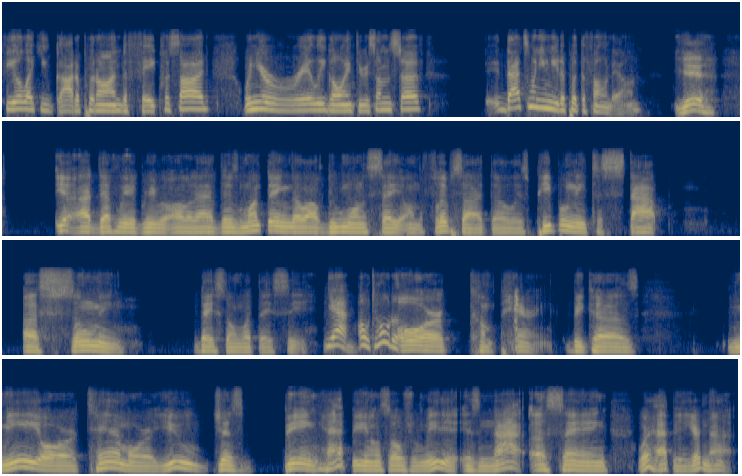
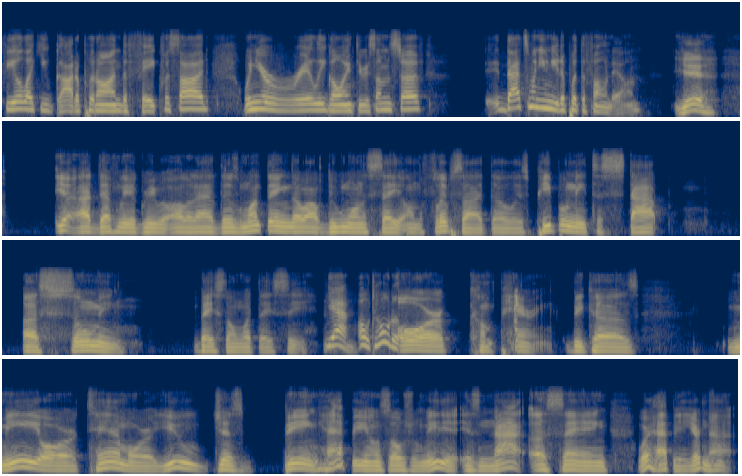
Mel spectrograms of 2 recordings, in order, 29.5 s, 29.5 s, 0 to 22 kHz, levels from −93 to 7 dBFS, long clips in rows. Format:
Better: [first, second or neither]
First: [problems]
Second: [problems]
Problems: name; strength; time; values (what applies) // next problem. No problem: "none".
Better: second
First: garbled, watery; badly; nothing above 7.5 kHz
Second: garbled, watery; slightly; nothing above 7.5 kHz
